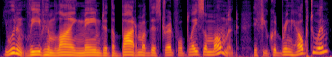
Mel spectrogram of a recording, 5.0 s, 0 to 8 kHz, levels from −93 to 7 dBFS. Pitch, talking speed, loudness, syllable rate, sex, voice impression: 140 Hz, 265 wpm, -19 LUFS, 6.2 syllables/s, male, masculine, slightly young, adult-like, slightly thick, slightly tensed, slightly powerful, bright, hard, clear, fluent, slightly cool, slightly intellectual, slightly sincere, slightly calm, friendly, slightly reassuring, wild, lively, slightly kind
